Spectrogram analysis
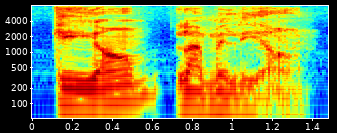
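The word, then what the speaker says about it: Guillaume Le Million: Giam Lamelon. If it doesn't rhyme, you're not pronouncing it right.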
